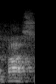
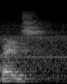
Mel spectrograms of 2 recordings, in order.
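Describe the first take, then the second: First: The word has a short 'a' vowel. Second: The word has a long 'ay' vowel. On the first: It names a fish. "obviously being a fish" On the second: It refers to low-pitched music. "big fish, little fish, cardboard box"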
